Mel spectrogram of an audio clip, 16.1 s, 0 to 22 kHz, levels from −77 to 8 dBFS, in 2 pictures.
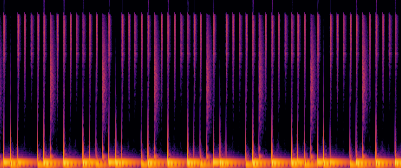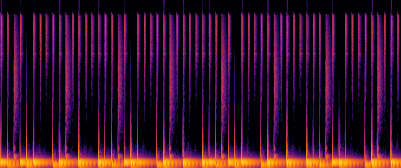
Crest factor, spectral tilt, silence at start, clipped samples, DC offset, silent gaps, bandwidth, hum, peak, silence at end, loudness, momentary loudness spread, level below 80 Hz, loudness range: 10 dB; -6 dB/octave; 0 s; 0.5%; under 0.1%; none; 17 kHz; none; 0 dBFS; 0 s; -12 LUFS; 4 LU; -16 dBFS; 1 LU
